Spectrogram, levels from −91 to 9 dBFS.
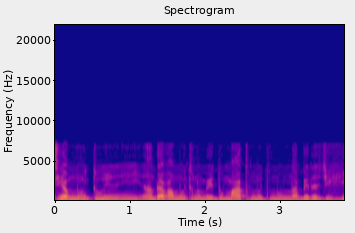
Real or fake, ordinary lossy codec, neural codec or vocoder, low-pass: real; none; none; 7.2 kHz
